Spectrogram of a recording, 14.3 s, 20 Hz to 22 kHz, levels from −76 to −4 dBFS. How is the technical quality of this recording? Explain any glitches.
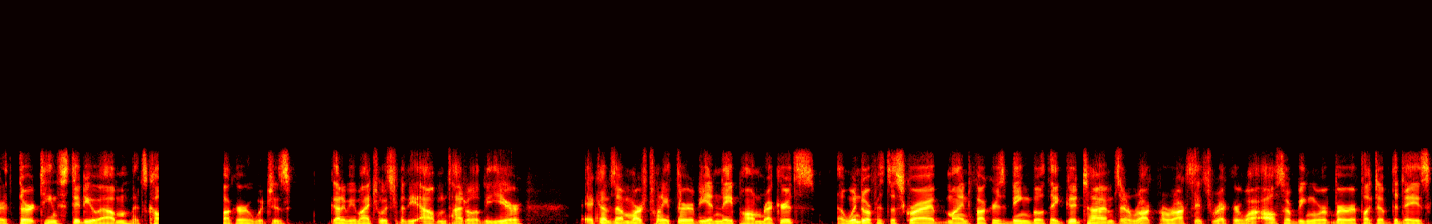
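The quality is marked by one dropout and two spells of degraded coding, heard over what sounds like AMR-WB (HD Voice) wideband speech that, in its clean stretches, fits the codec's top 23.85 kbit/s mode.

Audio dropout to silence, 1.59 to 2.25 s: the sound stops dead for about 0.66 s and returns mid-flow, with no room tone in the gap. Whatever was said then is lost, likely because the input was disconnected, the link failed or something muted it while recording continued.

AMR rate drop, 3.72 to 7.06 s and 10.90 to 12.82 s: with no gap and no change in bandwidth, the speech turns rough and synthetic, consistent with the network forcing the codec down to about 6.6 kbit/s to protect a weak radio link, then restoring the higher rate.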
